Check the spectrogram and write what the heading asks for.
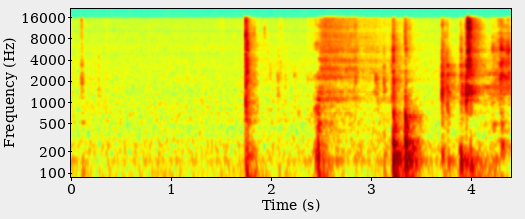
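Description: After a quiet second or two, a few sharp clicks and a brief rustle of hands handling wires and tools in a metal amplifier chassis, with a quick cluster of clicks near the end.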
